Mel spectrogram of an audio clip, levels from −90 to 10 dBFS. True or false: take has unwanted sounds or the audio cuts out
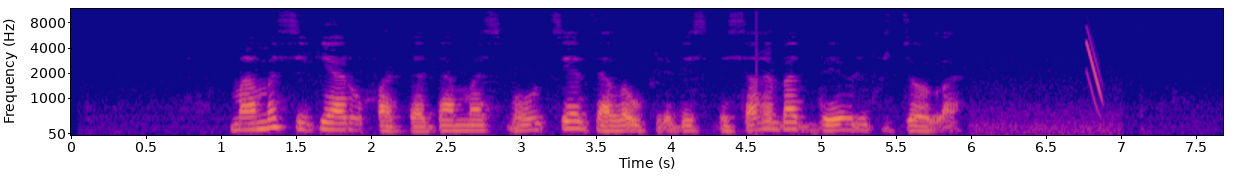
true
